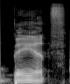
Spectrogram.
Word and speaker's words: Banff: Most Americans, speaking of smart, fun Americans, won't know The Gathering, but it's an event in Canada in beautiful Banff. I said it correctly, I think, near Calgary.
